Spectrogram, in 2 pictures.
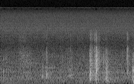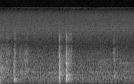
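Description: Books and papers being handled by hand in a box: light rustling with several knocks and thumps, a cluster about two seconds in and the loudest pair near four seconds.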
